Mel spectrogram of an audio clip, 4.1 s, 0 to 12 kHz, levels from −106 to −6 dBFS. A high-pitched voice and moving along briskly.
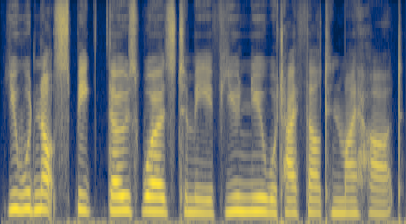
Yes: high, 205 Hz; fast, 250 wpm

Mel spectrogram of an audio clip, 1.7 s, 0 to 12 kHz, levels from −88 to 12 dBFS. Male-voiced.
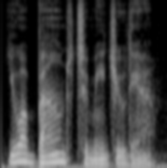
Yes: male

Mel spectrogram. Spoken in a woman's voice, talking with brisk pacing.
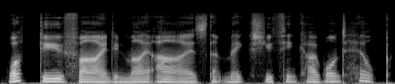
No: male; fast, 210 wpm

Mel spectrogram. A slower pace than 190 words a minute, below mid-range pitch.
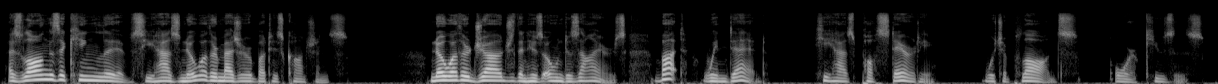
No: average, 150 wpm; medium, 150 Hz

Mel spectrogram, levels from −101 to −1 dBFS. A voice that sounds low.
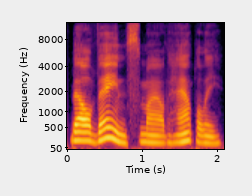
No: medium, 165 Hz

